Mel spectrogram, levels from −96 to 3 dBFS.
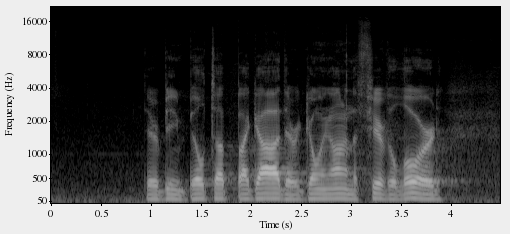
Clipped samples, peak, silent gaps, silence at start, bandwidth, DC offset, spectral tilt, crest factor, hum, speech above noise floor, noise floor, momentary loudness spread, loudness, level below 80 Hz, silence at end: under 0.1%; -16 dBFS; none; 0.95 s; 12 kHz; under 0.1%; -7.5 dB/octave; 20 dB; none; 31 dB; -65 dBFS; 10 LU; -35 LUFS; -60 dBFS; 0.55 s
